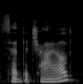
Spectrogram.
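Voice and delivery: plain reading voice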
